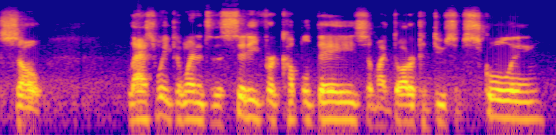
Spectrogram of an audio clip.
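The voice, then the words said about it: Lowered, quieter speaking voice. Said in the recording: “I got to lower my voice for this one.”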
